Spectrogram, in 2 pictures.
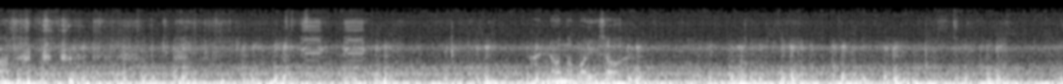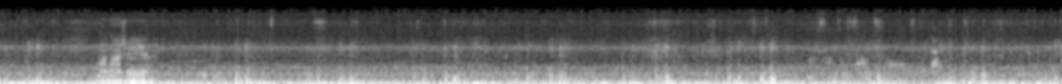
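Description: Steady low rumble inside a standing passenger train carriage, with brief snatches of voices about seven and fifteen seconds in.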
